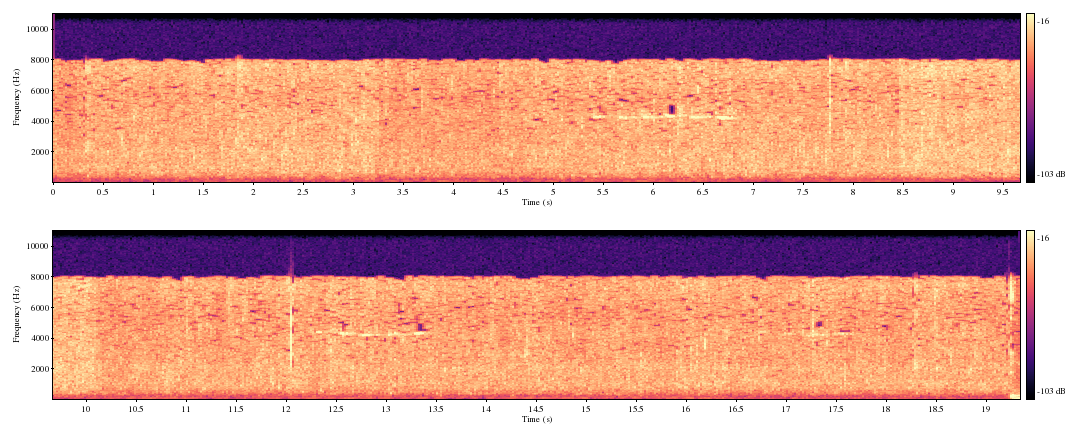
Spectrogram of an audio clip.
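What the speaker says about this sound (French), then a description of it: "La vipère cherche à traverser la rivière, mais le courant est très fort." Strong river current rushing steadily, a broad continuous flow of water with a low rumble underneath, even and unbroken throughout with no voices.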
